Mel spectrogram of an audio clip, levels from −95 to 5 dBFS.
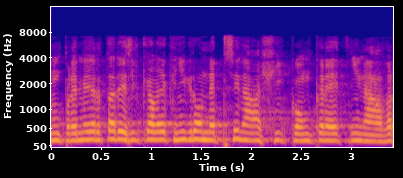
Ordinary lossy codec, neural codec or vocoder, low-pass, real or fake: MP3, 96 kbps; codec, 16 kHz, 16 kbps, FreqCodec, smaller model; 7.2 kHz; fake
